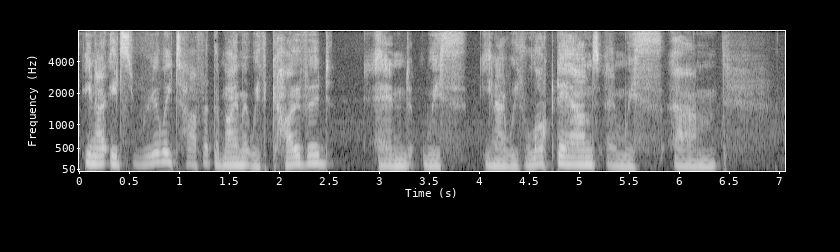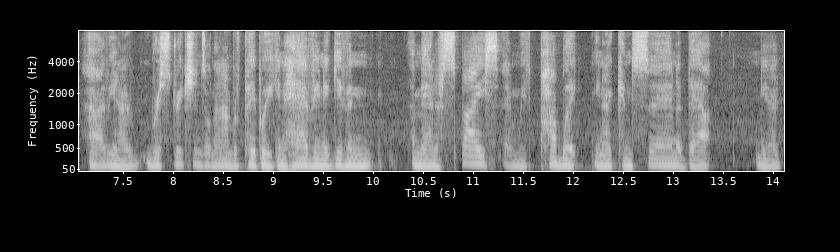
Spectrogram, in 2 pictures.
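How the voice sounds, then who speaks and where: A man's voice: medium pitch, normal speed, a little mellow, husky. A man in his fifties chatting casually as a podcast host, blunt and sweary, often restarting his phrases. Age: 50s. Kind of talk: casual chat.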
